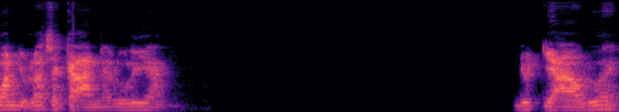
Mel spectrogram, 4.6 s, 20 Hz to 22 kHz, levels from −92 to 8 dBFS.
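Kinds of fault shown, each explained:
generation loss: swirly, hollow, smeared speech with blurred onsets throughout, worse than one Opus pass near 48 kbit/s explains, likely from about seven re-encodes.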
